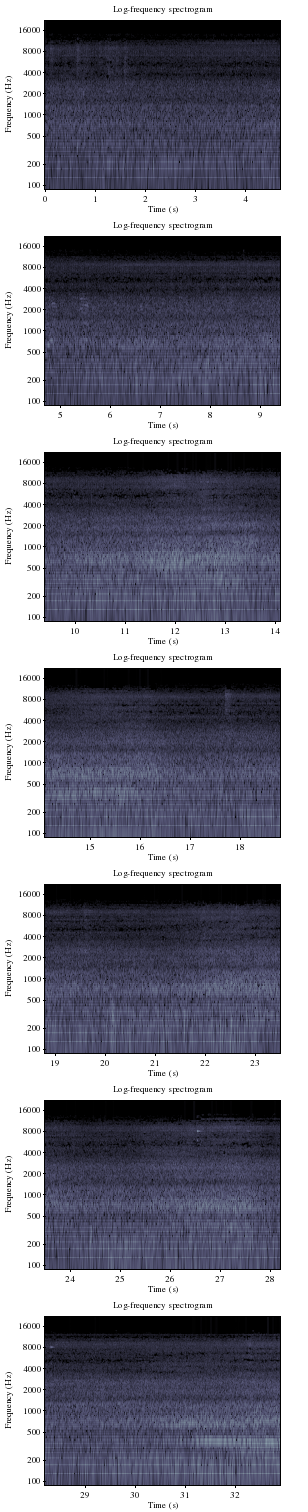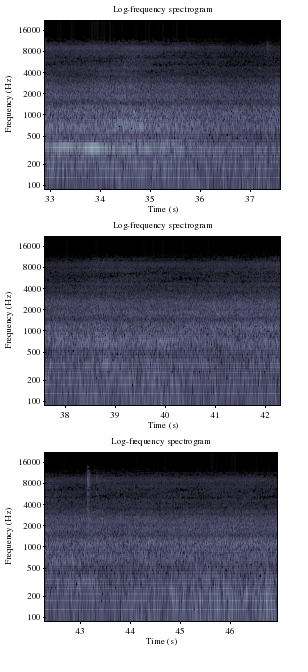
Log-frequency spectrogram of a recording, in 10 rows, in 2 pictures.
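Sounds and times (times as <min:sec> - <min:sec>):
low engine hum: 0:00.0 - 0:46.9
motorway traffic passing: 0:00.0 - 0:46.9.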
